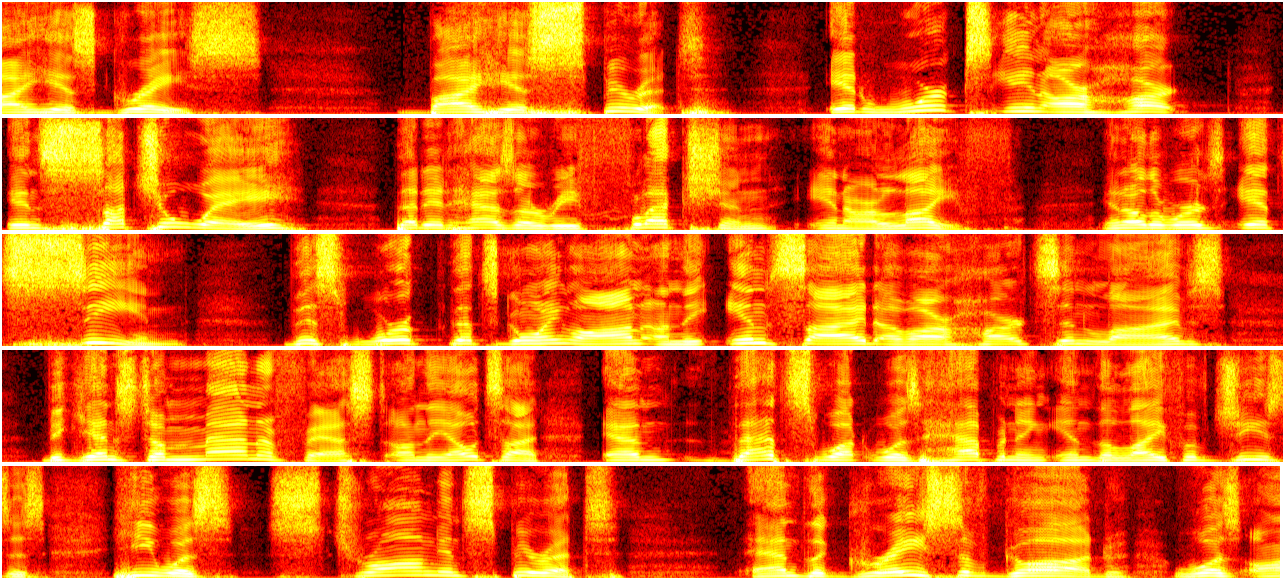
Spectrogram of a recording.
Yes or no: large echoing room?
yes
